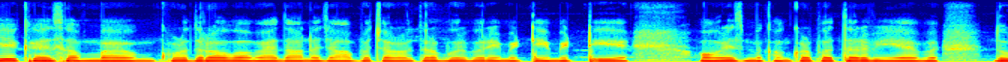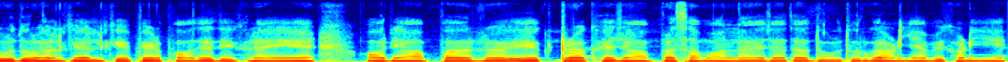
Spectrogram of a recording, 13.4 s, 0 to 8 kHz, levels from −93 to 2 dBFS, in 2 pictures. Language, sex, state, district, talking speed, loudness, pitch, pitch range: Hindi, female, Bihar, Vaishali, 195 wpm, -15 LUFS, 195 Hz, 195-200 Hz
